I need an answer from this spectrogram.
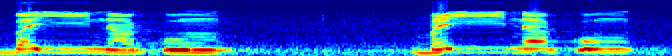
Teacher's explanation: بَيْنَكُمْ کو ادا کرتے ہوئے کاف کو باریک پڑھا جائے گا، کاف کو موٹا نہیں پڑھا جائے گا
